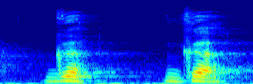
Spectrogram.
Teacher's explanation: the back of your tongue is pulled up and the tip of your tongue is pointing down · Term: g sound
